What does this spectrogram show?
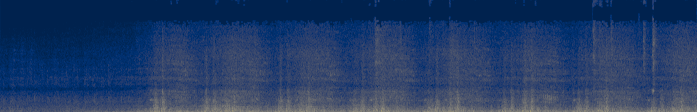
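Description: An SBB FV-Dosto double-deck electric train passes close by, its wheels clattering in a rapid run of knocks over rail joints and points. The sound swells suddenly about three seconds in as the train reaches the microphone.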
